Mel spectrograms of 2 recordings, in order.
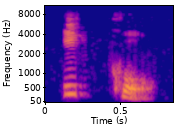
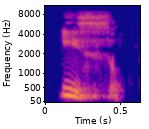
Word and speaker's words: hizo: persona del singular, él, no decimos o no se escribe con la letra C porque cambia el sonido, diríamos ico. Para mantener el sonido, cambiamos la C por una Z. Él hizo.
